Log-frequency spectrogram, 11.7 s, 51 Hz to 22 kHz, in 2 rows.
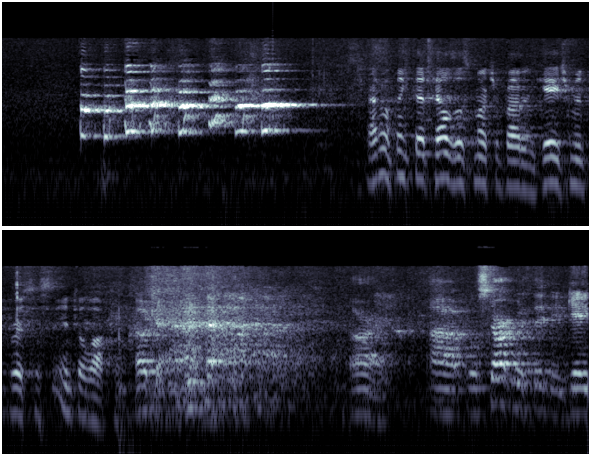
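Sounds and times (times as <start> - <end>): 
turkeys gobbling: 0.8 - 3.6
speech: 3.7 - 8.8, 10.6 - 11.7
laughter: 7.2 - 10.1.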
